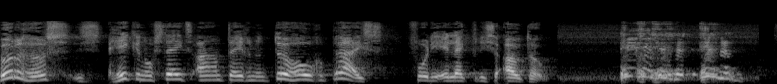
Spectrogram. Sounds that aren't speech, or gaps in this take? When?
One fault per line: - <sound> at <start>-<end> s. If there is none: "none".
- throat clearing at 6.2-7.4 s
